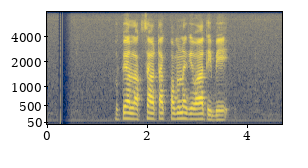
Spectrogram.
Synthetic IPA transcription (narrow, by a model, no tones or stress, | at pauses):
upəjalaksaːʈak̚pamənəɡeʋaːt̪ibeː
